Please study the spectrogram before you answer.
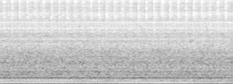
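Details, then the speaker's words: Mini Cooper at idle during a spark plug change: steady low idle with a faint fast uneven light tick that comes and goes; owner first suspects something loose, then attributes it to injector clicking – ticking at idle. "you hear that attack out of nowhere she's like right here and then she goes away hear that yeah i i i don't trust these engines i really don't we think something's loose in here the way it sounds"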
